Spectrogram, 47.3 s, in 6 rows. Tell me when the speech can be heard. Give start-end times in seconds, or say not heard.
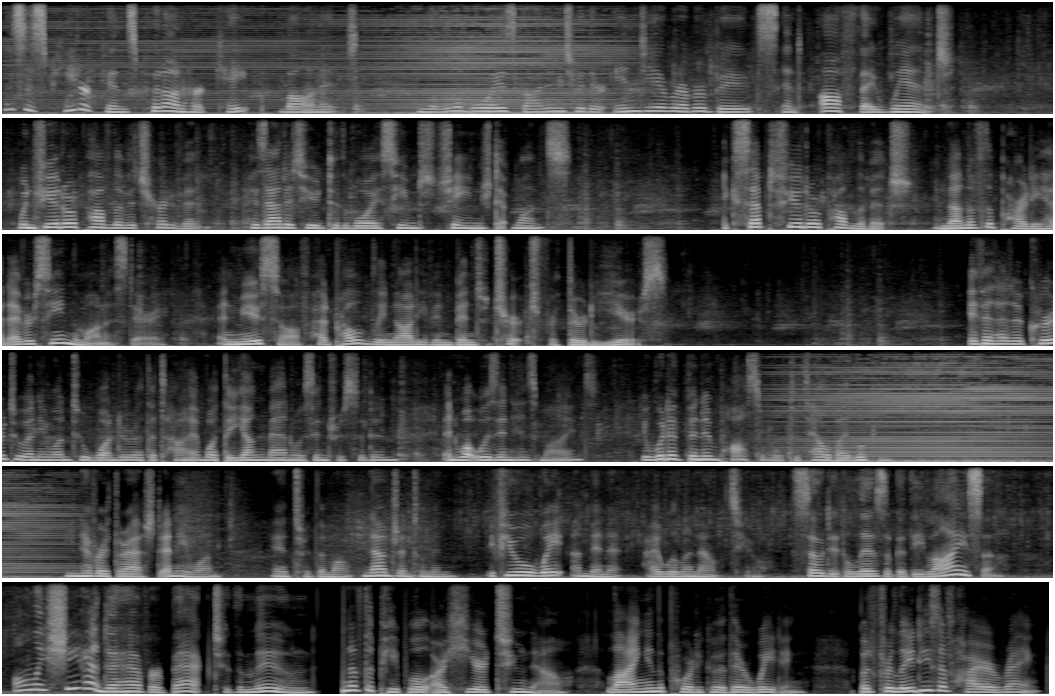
0.0-7.2, 8.0-12.2, 13.2-20.8, 23.0-30.4, 32.0-47.2.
